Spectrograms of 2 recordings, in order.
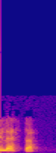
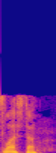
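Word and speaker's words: Leicester: Any of you want to say Lester? – Lester? – Lester? – that's the word the Americans always find tricky to say over here. – Lester? – Lester. – It's Lester.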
